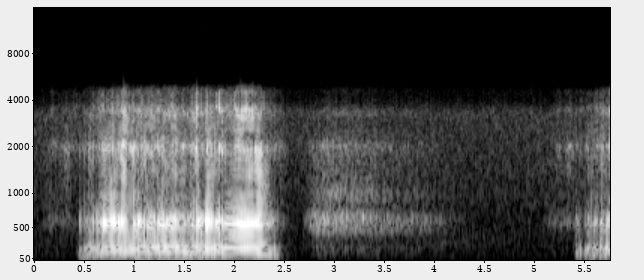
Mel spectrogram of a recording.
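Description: A long, loud, fluttering snore on the in-breath, then a softer breath out and the start of the next snore. This is plain snoring.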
